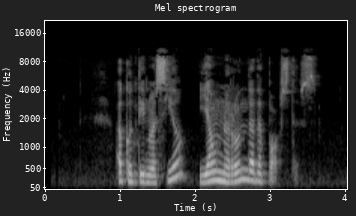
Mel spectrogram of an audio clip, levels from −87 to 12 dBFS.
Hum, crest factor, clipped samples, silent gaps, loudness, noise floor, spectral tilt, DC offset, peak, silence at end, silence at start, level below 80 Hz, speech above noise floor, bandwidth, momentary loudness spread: none; 18 dB; under 0.1%; none; -22 LUFS; -64 dBFS; -4.5 dB/octave; under 0.1%; -6 dBFS; 0.45 s; 0.95 s; -74 dBFS; 42 dB; 11.5 kHz; 12 LU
